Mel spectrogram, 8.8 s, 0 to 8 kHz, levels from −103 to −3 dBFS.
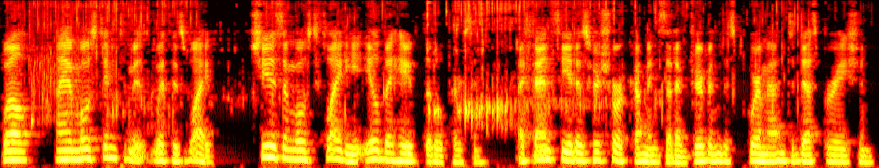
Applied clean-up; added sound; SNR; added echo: classical method spectral subtraction.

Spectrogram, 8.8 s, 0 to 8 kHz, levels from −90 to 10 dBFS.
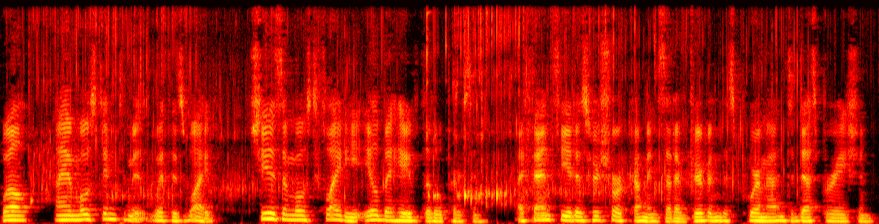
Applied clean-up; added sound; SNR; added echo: none; Liquid; 18 dB; none.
